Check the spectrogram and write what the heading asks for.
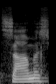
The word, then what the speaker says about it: Sames: salmos but samus you said rhymes with fios comments that's right William is just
